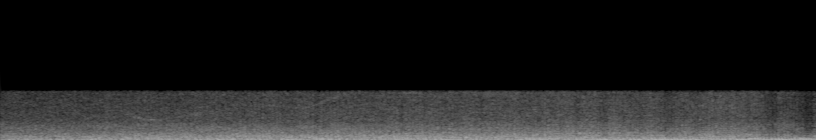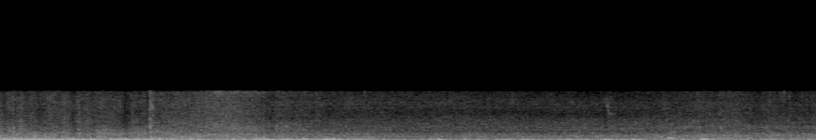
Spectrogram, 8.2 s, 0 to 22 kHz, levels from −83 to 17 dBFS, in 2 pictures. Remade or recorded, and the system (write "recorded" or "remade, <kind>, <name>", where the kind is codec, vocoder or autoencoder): remade, vocoder, Vocos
